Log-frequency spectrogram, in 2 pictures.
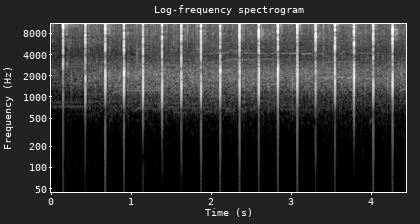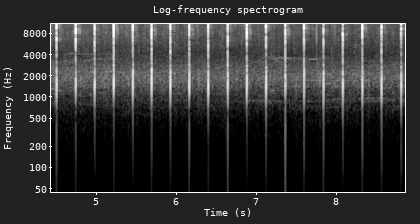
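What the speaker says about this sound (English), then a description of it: "graduates, let's give them a huge round of applause" Steady, evenly spaced sharp claps at a high school graduation ceremony, roughly three per second, crisp and loud, in a regular metronomic rhythm, as if a single clapper or a tightly synchronized group.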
